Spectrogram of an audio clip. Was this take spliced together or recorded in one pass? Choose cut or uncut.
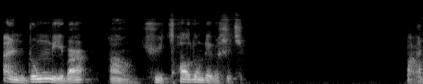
cut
